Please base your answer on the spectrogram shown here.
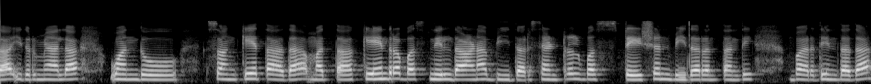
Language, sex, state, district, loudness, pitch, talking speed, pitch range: Kannada, female, Karnataka, Bidar, -15 LUFS, 230 Hz, 110 wpm, 220-240 Hz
